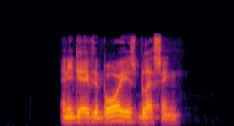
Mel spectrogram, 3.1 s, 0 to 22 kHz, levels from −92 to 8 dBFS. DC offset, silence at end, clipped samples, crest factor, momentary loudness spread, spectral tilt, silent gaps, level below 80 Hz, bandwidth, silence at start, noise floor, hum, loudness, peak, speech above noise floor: under 0.1%; 0.75 s; under 0.1%; 18 dB; 11 LU; -4 dB/octave; none; -60 dBFS; 8.2 kHz; 0.8 s; -81 dBFS; none; -17 LUFS; 0 dBFS; 65 dB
